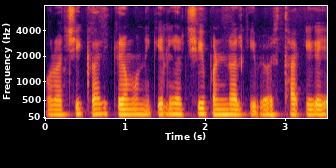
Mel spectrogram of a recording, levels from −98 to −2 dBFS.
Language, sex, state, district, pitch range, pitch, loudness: Hindi, male, Jharkhand, Deoghar, 130-135 Hz, 130 Hz, -17 LUFS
